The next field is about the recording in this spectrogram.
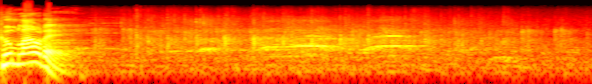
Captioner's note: attendees applauding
